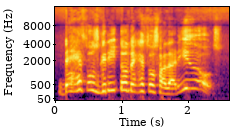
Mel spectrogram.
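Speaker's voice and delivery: high-pitched mock scolding, names drawn out; scolding crowd. Bystanders telling the blind beggar to stop shouting, acted high scolding. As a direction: act out an annoyed crowd hushing someone, pitched well up. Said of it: "Los que estaban regañándolo".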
